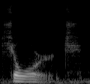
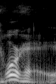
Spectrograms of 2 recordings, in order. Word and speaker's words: Jorge: They call Jorge George. I was like, really? Yeah, well, like, okay, so George is the English version of Jorge, but it's still, his name is Jorge.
